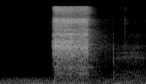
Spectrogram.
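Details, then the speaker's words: One short, sharp hiss under half a second: a quick burst of Tick Tox freezing spray applied through a protective mask to a tick embedded in a young boy's arm. "all you have to do now is apply the nozzle pointing at the tick probably a quick burst of spray"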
